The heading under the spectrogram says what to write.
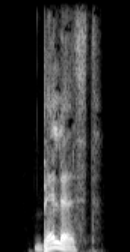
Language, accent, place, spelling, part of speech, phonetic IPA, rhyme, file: German, Germany, Berlin, bellest, verb, [ˈbɛləst], -ɛləst, De-bellest.ogg
- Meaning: second-person singular subjunctive I of bellen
